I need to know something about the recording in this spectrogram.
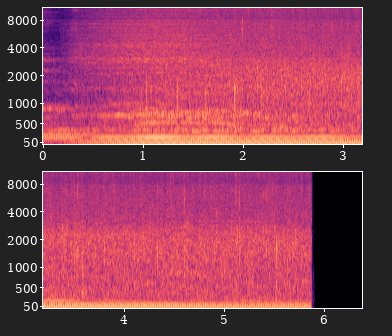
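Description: Live worship band holding a final chord with a deep sustained bass while the congregation applauds; the sound cuts off abruptly near the end.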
